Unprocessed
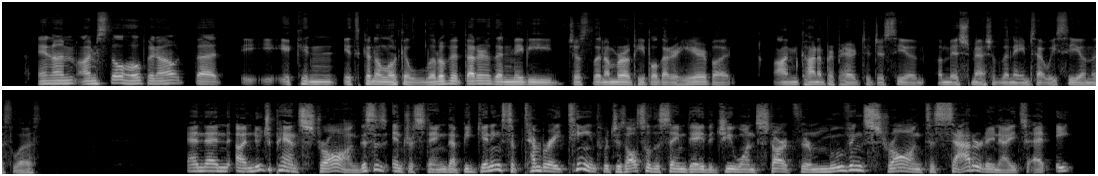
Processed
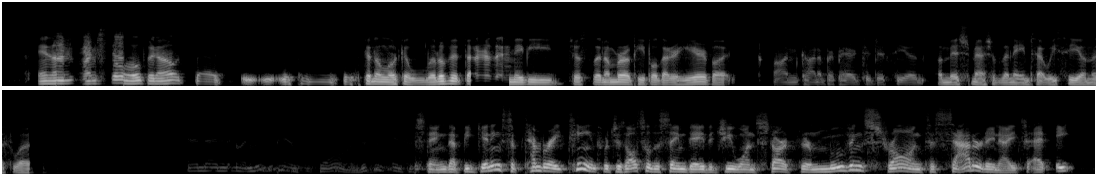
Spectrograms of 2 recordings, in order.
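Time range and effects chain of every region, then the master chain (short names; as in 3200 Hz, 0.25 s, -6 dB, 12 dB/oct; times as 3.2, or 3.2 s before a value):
0.54–1.22 minimum comb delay 6.6 ms + weighting filter D + upward expander 2.5:1, over -37 dBFS
1.89–3.63 Gaussian blur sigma 11 samples + negative-ratio compressor -33 dBFS, ratio -0.5
4.68–5.08 HPF 860 Hz 24 dB/oct + high shelf 2200 Hz +11.5 dB + negative-ratio compressor -31 dBFS, ratio -0.5
7.22–9.29 block floating point 7-bit + compressor, threshold -39 dBFS + overdrive pedal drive 12 dB, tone 2800 Hz, clips at -26 dBFS
11.21–15.07 passive tone stack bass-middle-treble 6-0-2 + compressor, threshold -52 dBFS + lo-fi delay 0.137 s, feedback 55%, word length 11-bit, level -7 dB
whole clip: low-pass opened by the level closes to 1900 Hz, open at -19 dBFS; EQ curve 190 Hz 0 dB, 280 Hz +12 dB, 570 Hz +5 dB, 820 Hz -8 dB, 1400 Hz +4 dB, 13000 Hz -28 dB; gain -5.5 dB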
